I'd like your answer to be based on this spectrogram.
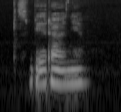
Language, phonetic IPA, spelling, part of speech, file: Polish, [zbʲjɛˈrãɲɛ], zbieranie, noun, LL-Q809 (pol)-zbieranie.wav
